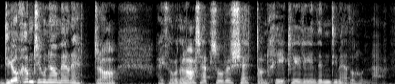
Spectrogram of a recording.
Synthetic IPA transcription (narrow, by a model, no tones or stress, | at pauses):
diɔχəmtʰɪwnjɔmɛwnɛtrɔ | ajθoːdəlaːsɛpsɔɾəʃɛtʰɔndχiːkʰl̥eːlˠiðɪmdimɛðʊlˠhʊna̰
